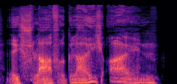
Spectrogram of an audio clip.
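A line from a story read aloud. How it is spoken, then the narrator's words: Murmured. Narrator (German): murmelt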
